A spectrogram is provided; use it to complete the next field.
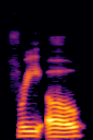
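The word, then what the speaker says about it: frío: Cold is frio pronounced freeo.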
